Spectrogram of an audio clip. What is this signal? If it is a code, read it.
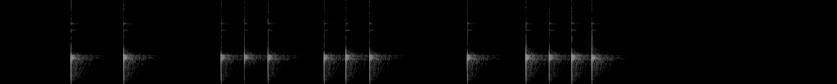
Tap code, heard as taps on glass, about 4 knocks a second, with room echo. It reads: AND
